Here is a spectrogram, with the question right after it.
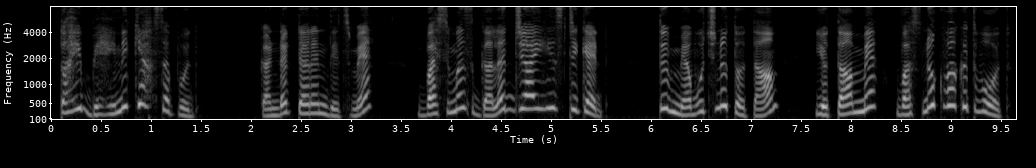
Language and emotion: Kashmiri, surprised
